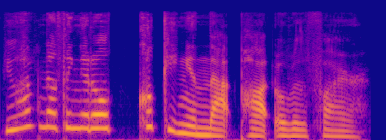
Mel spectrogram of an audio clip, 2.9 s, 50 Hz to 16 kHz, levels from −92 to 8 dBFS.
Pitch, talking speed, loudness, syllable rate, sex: 255 Hz, 250 wpm, -18 LUFS, 6.0 syllables/s, female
